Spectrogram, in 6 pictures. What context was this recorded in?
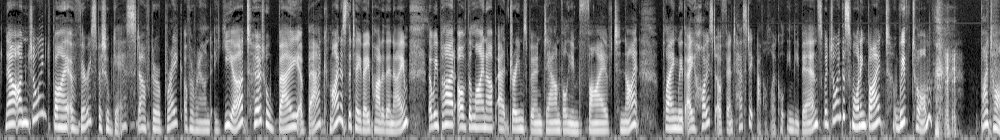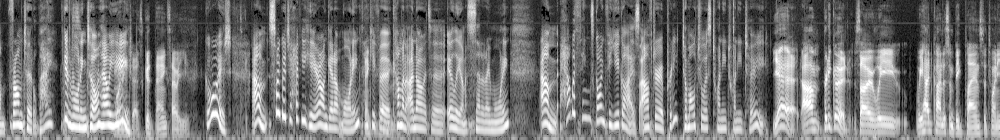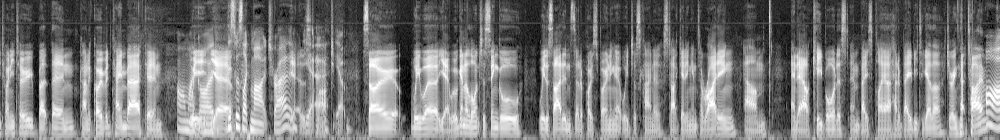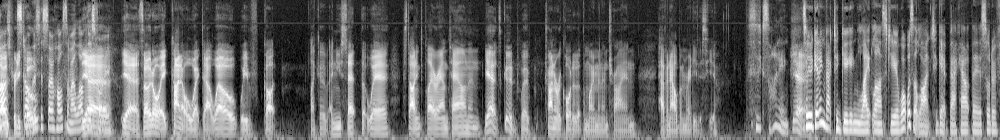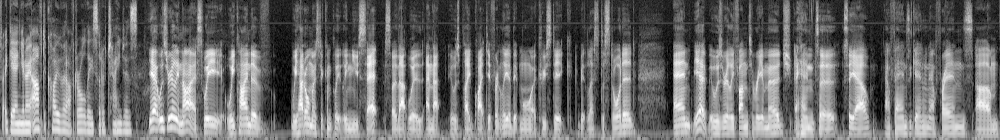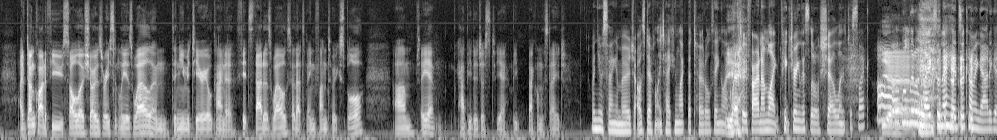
to discuss the band’s recent pause, chat about forthcoming gigs and give us a live preview of their new music.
